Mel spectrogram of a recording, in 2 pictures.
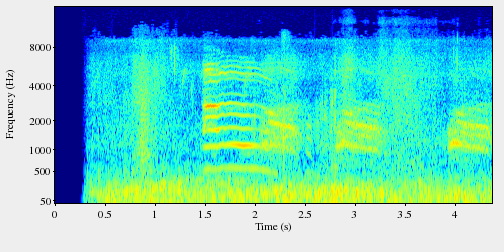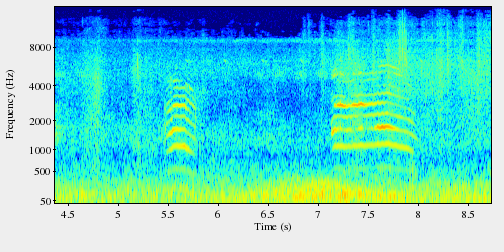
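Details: Ginger tabby and cream cat, a pair always together, resting side by side on a bench. Five clear, tonal meows come over about seven seconds, some drawn out and falling, one short and arched, over a steady low outdoor rumble.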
